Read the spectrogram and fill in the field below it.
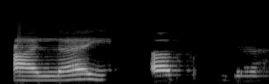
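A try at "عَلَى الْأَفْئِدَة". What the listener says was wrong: alal bukan alai. Alal. Ya-nya nggak bukan alai ya. Ya-nya nggak dibaca.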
